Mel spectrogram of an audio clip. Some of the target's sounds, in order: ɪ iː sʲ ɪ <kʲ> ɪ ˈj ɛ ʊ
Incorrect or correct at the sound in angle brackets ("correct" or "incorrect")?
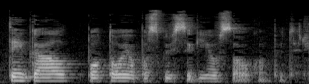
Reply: incorrect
